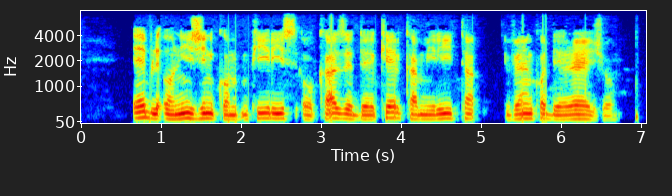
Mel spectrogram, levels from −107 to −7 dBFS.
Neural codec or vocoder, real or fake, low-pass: none; real; 7.2 kHz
